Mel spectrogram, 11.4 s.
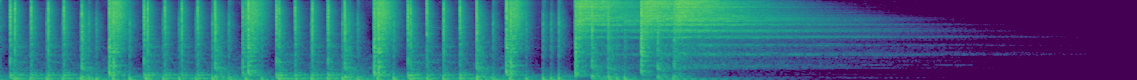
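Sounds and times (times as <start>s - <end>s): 
dry heavy metal drums: 0.0s - 7.8s.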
